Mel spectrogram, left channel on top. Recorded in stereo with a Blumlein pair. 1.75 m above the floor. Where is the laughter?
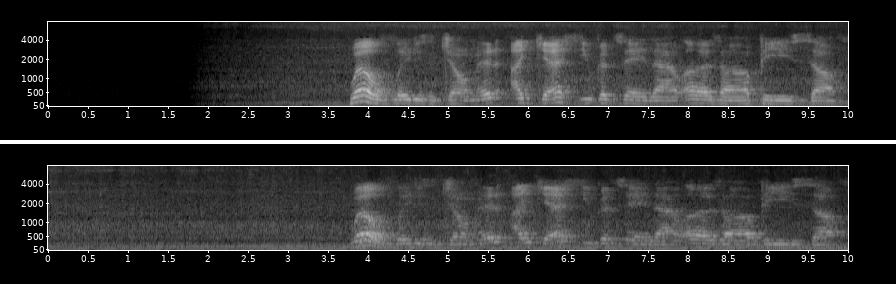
45° left, 0.5 m.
